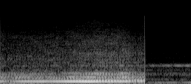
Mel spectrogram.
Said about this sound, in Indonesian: Oh iya, aku minta maaf ya guys. Tadi ada suara motor yang masuk kenceng banget dan mungkin ada suara klakson motor atau apa yang lewat gitu.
